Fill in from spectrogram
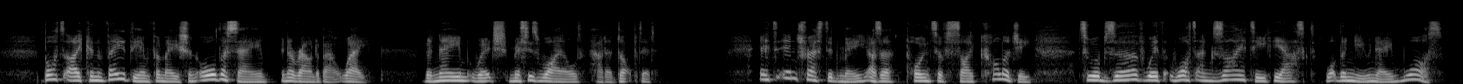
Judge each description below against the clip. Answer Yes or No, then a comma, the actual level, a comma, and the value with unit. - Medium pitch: Yes, medium, 155 Hz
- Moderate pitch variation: No, wide, 6.1 semitones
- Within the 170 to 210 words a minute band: No, average, 160 wpm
